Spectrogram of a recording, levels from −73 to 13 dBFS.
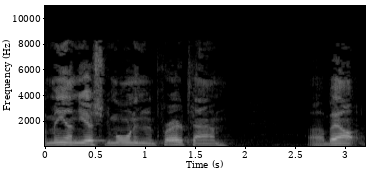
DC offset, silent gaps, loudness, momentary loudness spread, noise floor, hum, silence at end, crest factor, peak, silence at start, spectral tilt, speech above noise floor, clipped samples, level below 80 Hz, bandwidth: under 0.1%; none; -30 LUFS; 15 LU; -66 dBFS; none; 0 s; 20 dB; -12 dBFS; 0 s; -4.5 dB/octave; 37 dB; under 0.1%; -74 dBFS; 8.8 kHz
